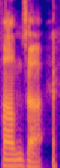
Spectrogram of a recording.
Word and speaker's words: Hamza: Hamza, there's no K. There's no K all the time. It's Hamza.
